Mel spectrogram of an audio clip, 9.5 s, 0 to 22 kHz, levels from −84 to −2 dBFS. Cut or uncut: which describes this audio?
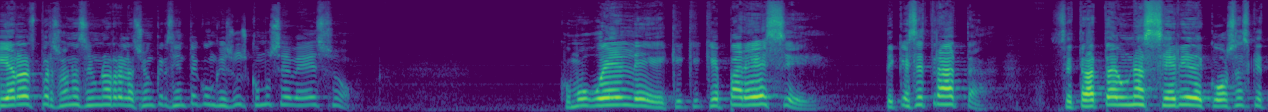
uncut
